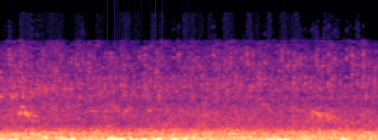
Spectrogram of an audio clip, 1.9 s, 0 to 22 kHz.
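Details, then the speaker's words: 4-litre Barra six-cylinder petrol in a written-off Ford Falcon FGX, idling smoothly and evenly with a steady low rumble and some wind noise. Running like a clock, though a slight exhaust leak underneath is noted. "This engine is running like a clock."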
